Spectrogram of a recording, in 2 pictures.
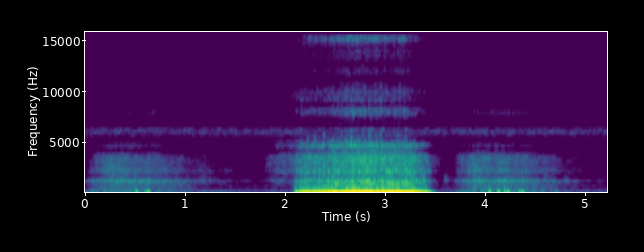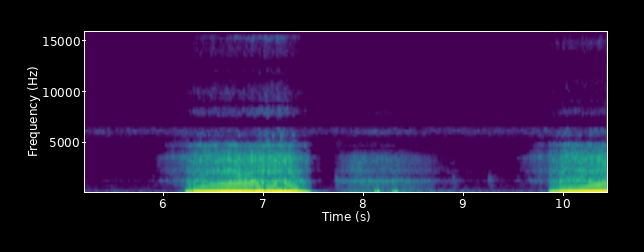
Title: নাক ডাকার original শব্দ/ Original sound of nasal snoring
